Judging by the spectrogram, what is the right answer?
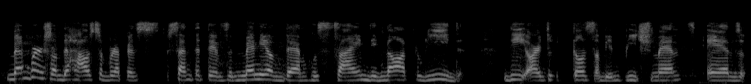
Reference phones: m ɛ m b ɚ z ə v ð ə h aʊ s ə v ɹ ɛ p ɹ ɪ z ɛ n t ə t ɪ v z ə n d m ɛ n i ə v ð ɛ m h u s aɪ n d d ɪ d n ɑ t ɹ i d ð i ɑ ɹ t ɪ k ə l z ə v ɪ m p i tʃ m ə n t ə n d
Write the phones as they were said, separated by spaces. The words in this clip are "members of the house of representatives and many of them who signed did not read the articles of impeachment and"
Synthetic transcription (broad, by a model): m ɛ m b ɚ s ə v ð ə h aʊ s ə v ɹ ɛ p ɹ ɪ s ɛ n t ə t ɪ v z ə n m ɛ n i ə v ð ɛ m h u s aɪ n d d ɪ d n ɑ t ɹ i d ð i ɑ ɹ t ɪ k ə l s ə v ɪ m p i tʃ m ə n t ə n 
